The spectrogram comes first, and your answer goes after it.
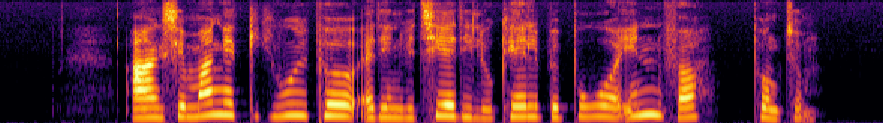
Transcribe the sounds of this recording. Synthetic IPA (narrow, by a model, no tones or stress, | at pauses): ʔɑ̈ɑŋɕəmɑ̈ŋ̰ð̩ˠɡ̥iɡ̥uð̞̰ˠpʰɒ̽ʔæd̥e̝nʋit͡sʰe̝̰ːɐd̥ilo̝kʰɛ̰ːləb̥e̝b̥o̝̰ːɐʔe̝nn̩fɒ | pʰɔ̽ŋt͡sʰɔ̽m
